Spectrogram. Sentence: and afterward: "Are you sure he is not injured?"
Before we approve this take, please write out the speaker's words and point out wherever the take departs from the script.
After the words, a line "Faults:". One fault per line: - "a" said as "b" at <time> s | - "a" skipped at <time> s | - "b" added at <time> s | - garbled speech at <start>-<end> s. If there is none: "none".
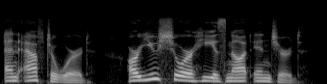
and afterward: "Are you sure he is not injured?"
Faults:
none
